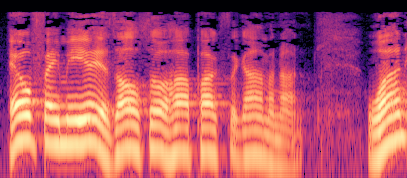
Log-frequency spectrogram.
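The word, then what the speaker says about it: Euphemia (εὐφημία): euphemia. And we've had deuthphamia, now the other word, which is also a hapax legomenon. Euphemia. E-U-P-H, long E-M-I-A.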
